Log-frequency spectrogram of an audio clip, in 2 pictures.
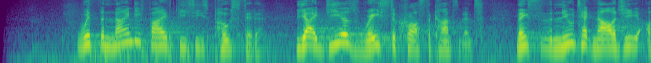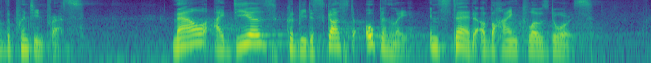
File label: narration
